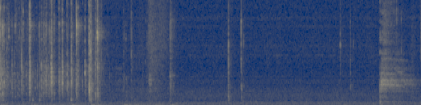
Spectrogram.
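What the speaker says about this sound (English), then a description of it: "I'm going to type in the word definition" Keystrokes on a computer keyboard, a quick burst of clustered clicks at first, then a few sparse, separate taps over a steady low room hum, close and moderately quiet.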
